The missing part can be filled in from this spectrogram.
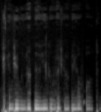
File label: jack and jill fade out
